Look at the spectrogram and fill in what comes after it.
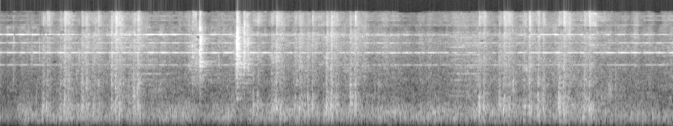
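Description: A train running along the track, rattling and clattering with frequent irregular knocks, and a thin steady high squeal over it.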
